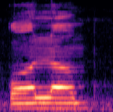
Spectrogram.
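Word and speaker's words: column: silence C ও এল ও ইউ এম এন কলাম সি ও এল ও ইউ এম এন কলাম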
